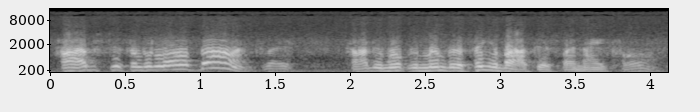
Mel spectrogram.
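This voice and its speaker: Through the hiss of an old radio western comes a crotchety older town doctor. His voice is bright and jumps up and down animatedly, with a folksy, flustered, scoffing manner. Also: sits high, sing-song, quick pace, full character voice. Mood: dismissive. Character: crotchety, dismissive frontier town doctor, a man. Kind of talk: 1950s radio western acting. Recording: noisy old radio recording.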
